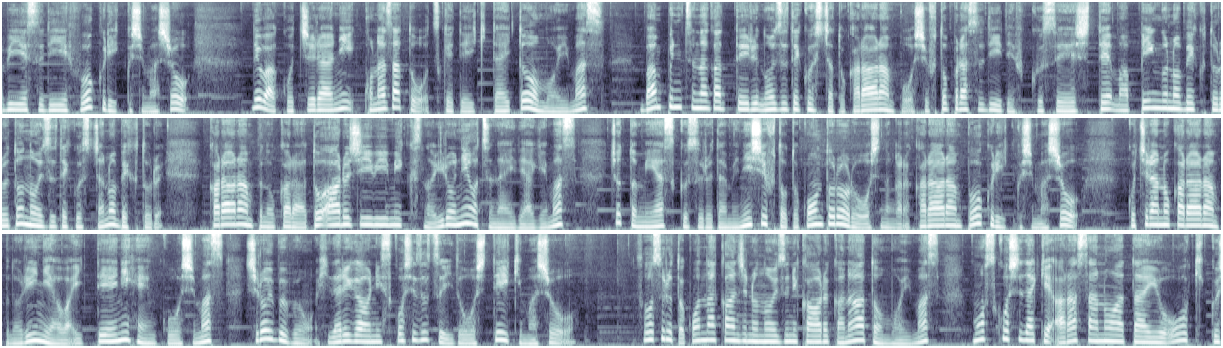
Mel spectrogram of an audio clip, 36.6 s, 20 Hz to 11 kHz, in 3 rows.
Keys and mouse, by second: 1.4-1.7 middle drag, 5.1 middle click, 7.3-7.7 drag, 8.8 shift+d, 9.6 click, 9.9 middle click, 11.4-12.5 drag, 12.8 middle click, 13.8-15.5 drag, 16.4 middle click, 21.7 middle click, 24.2-25.4 drag, 27.4-30.5 drag, 30.7-31.3 middle drag, 31.7 middle click, 33.5 middle click, 34.9-36.5 drag.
